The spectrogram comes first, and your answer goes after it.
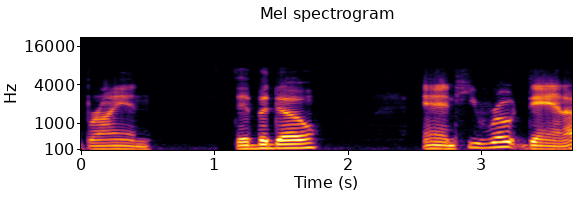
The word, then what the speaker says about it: Thibodeau: it's I mean, it's Brian Thibodeau.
